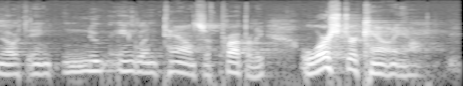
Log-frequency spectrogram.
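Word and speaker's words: Worcester: Worester County. I guess it's like the same as Worershir sauce.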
